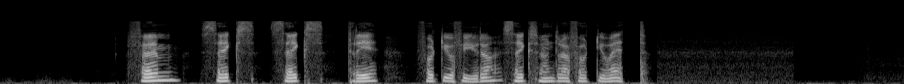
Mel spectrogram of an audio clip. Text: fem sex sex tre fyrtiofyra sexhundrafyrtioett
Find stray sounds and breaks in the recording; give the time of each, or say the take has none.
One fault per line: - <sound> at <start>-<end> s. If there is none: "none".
none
